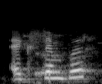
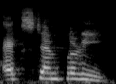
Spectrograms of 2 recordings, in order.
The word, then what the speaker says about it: extempore: It is known as, yes, can you pronounce it again? Extemporary. It's, yeah, your answer is right, but the pronunciation is wrong. it is pronounced as extempore.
